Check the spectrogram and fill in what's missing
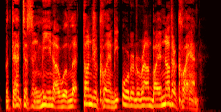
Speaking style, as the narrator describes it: snarled Dustpelt

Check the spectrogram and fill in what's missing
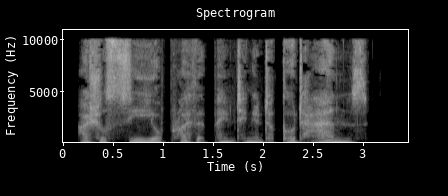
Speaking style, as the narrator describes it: he whispered against her cheek

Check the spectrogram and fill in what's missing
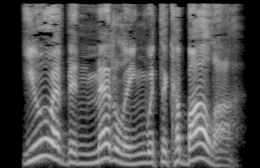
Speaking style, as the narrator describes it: commanded in a loud voice

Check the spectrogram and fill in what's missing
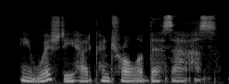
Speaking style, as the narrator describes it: I mumbled

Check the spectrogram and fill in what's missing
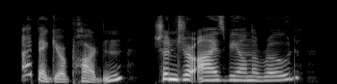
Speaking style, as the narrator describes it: Elise asked indignantly

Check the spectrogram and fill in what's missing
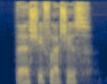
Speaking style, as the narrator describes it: Peter murmured to Jamie

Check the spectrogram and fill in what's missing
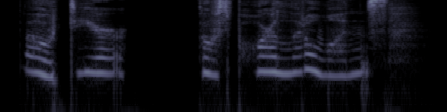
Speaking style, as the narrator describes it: she said mournfully, tears gathering again

